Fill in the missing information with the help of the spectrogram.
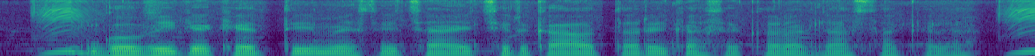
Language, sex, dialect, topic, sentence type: Bhojpuri, male, Southern / Standard, agriculture, question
